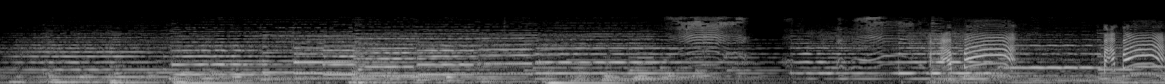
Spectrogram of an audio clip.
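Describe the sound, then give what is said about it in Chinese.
A hungry baby cries in a few wavering, high-pitched wailing bursts that come in the latter half over a steady, dense background. “做乜 B B 成日喊噶？ 哦，佢肚饿啊”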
